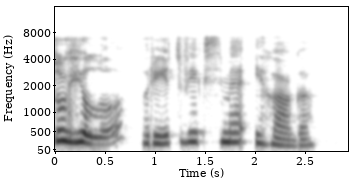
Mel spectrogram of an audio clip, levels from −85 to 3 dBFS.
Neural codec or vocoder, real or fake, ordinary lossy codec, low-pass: none; real; MP3, 96 kbps; 7.2 kHz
